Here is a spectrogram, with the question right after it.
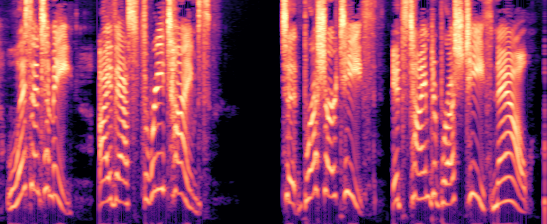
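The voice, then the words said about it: Stern commanding mom voice. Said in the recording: “that's the voice when I have to lay down the law with the kids ... mom voice. That's my mom voice ... That's your mom get in line voice.”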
